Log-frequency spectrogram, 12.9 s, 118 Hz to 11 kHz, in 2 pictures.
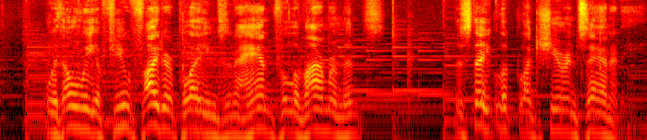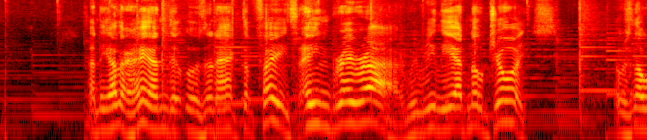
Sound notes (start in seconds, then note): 9.7 speaks Hebrew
